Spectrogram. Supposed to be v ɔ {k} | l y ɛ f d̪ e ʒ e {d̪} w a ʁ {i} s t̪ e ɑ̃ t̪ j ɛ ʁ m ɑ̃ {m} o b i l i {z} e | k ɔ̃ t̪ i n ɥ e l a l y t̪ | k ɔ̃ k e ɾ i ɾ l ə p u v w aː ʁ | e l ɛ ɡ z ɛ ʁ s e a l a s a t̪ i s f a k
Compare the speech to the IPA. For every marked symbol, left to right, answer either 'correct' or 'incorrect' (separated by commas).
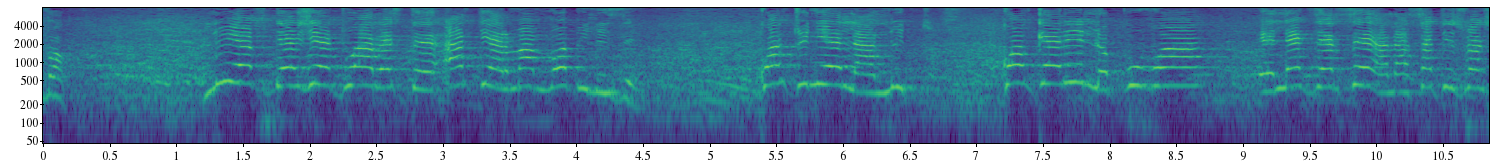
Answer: correct, correct, incorrect, correct, correct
